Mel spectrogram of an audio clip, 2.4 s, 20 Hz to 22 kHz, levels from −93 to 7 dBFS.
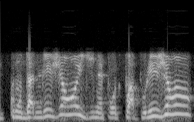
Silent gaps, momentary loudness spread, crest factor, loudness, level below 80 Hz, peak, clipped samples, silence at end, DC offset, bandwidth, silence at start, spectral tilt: none; 8 LU; 18 dB; -18 LUFS; -58 dBFS; 0 dBFS; under 0.1%; 0.05 s; under 0.1%; 6.2 kHz; 0 s; -7 dB/octave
